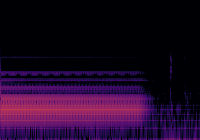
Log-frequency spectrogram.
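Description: Piano C major chord ringing and fading away, then cut off about one and a half seconds in as the keys are released.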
